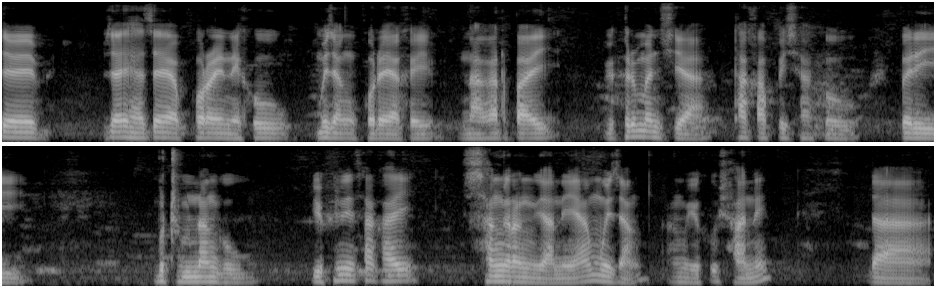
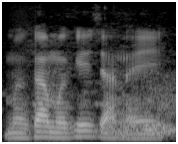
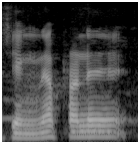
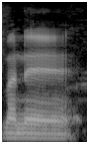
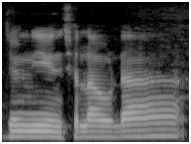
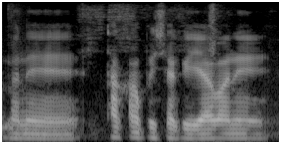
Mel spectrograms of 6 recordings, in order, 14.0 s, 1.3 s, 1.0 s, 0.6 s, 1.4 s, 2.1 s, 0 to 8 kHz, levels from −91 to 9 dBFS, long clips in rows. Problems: none marked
